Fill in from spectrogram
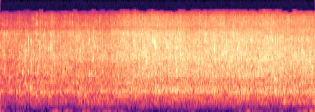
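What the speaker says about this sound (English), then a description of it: "Helps if you actually turn the pump on." Floating water pump running in a stream and pushing water into a gold sluice box, a steady close rush of flowing, splashing water with no talk.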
